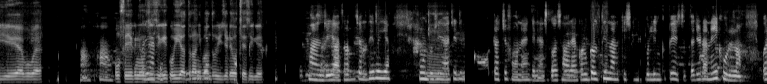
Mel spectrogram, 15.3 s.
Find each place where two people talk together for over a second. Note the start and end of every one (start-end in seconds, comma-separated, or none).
2.8-4.2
